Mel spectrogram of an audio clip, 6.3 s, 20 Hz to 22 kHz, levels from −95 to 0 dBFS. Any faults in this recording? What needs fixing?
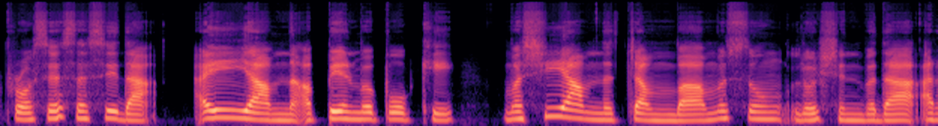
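Nothing stood out on listening to this speech recording, so there is nothing to flag or fix.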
